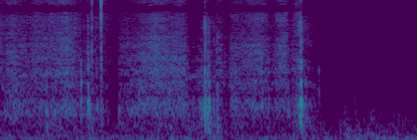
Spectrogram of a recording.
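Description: Faint rustling of a handmade paper junk journal being handled: thick, aged paper pages and tucked cards rubbing under the fingers, with a few soft clicks. It dies down about a second and a half in.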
